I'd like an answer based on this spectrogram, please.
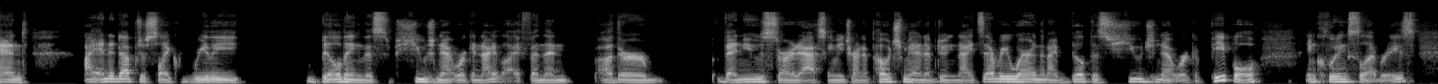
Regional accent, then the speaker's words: Los Angeles, California, United States; I'm from Los Angeles, born and raised. This cafe was off of Skid Row in downtown.

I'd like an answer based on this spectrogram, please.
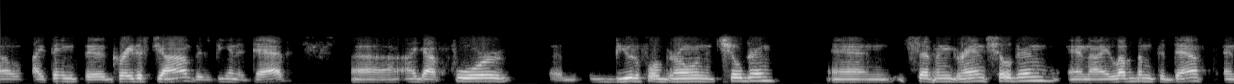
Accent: New York, United States; I'm a New Yorker by nature, you know, a native New Yorker, and then moving to Texas

